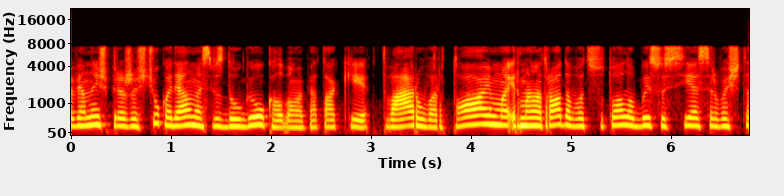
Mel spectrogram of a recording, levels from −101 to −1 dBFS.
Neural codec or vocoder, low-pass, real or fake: none; 7.2 kHz; real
